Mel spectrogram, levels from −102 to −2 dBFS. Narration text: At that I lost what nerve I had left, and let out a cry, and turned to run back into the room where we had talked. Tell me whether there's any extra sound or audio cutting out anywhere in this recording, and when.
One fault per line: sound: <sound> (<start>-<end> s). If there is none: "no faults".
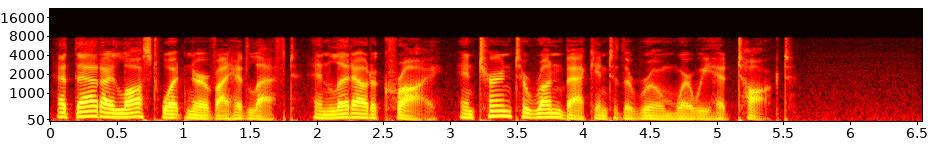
no faults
